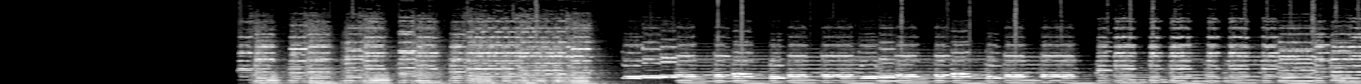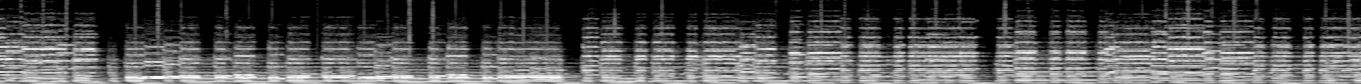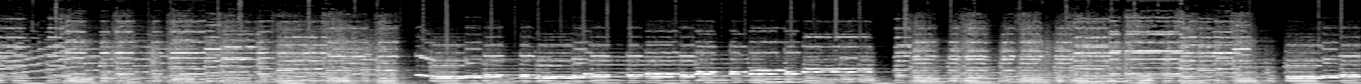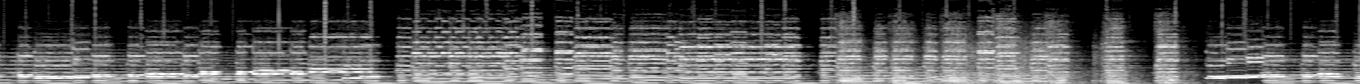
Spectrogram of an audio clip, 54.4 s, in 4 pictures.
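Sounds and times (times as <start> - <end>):
Dutch street barrel organ playing: 2.4 - 54.4.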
